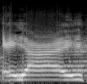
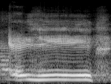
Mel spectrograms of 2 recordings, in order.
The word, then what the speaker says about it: Ai: No, some people they would pronounce it AI, some ae.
